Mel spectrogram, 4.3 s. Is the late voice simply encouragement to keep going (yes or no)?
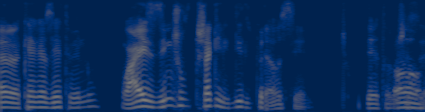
no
